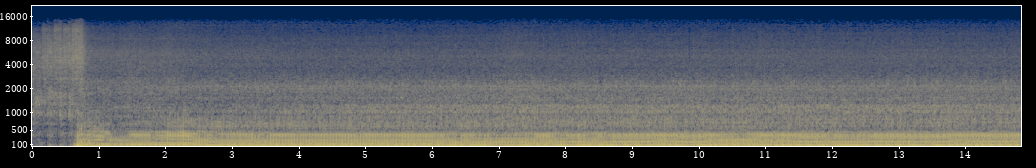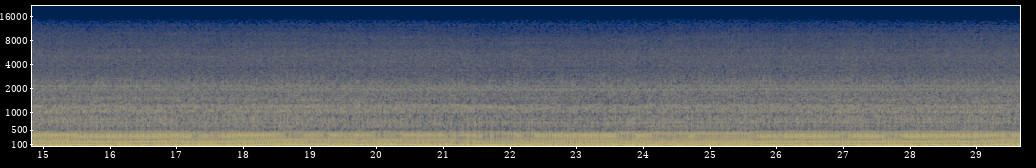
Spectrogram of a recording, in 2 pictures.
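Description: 2009 Chevrolet Cobalt SS's turbocharged 2.0 L four-cylinder cold-started after sitting outside overnight: a brief crank, the engine catches with a short flare about a second in, then settles into a steady idle heard from the exhaust behind the car.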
